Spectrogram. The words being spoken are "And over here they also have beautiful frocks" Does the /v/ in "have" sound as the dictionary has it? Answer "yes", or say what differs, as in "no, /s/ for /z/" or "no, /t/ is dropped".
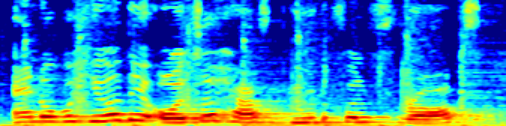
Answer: yes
